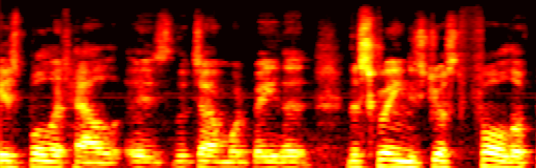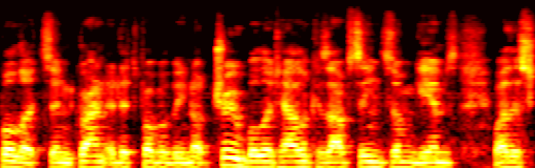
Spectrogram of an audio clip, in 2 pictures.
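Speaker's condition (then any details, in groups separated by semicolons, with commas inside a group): No condition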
